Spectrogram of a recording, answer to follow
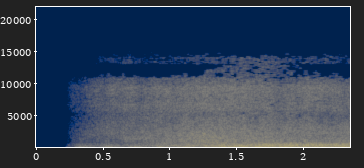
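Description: Whoosh sound effect of an animated logo intro: a rush of noise that starts out of silence just after the beginning and swells steadily louder.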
